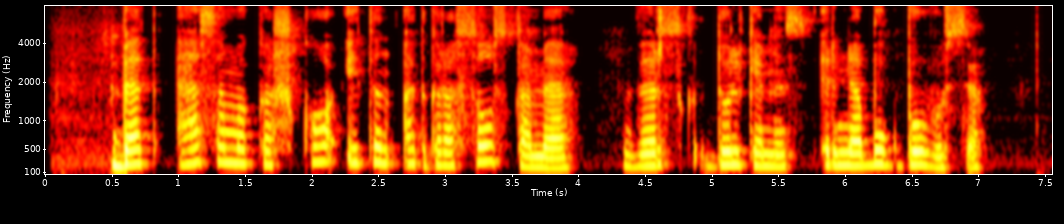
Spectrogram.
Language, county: Lithuanian, Alytus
